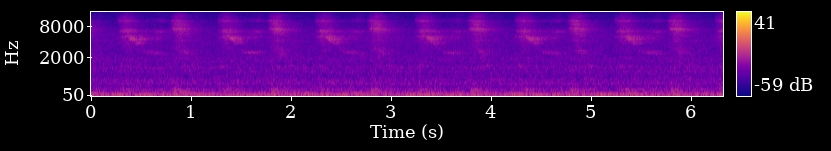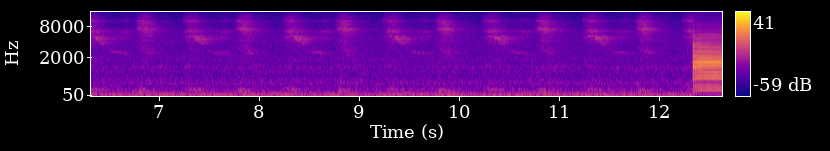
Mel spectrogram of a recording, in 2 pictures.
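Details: MRI scanner noise while running a sequence: steady, rhythmic mechanical knocking and buzzing pulses, about two a second, over a low hum.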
